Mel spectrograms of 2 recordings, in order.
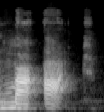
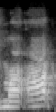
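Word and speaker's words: maat: story family our fair our story is do my art and live do my art and live are you getting this again what is my art well my is my op okay it's an it's a committed term it's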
